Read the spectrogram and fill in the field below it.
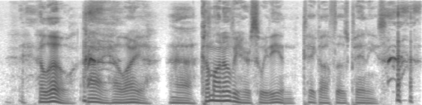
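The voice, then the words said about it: Sultry, seductive voice. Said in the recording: “it's so really sultry.”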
